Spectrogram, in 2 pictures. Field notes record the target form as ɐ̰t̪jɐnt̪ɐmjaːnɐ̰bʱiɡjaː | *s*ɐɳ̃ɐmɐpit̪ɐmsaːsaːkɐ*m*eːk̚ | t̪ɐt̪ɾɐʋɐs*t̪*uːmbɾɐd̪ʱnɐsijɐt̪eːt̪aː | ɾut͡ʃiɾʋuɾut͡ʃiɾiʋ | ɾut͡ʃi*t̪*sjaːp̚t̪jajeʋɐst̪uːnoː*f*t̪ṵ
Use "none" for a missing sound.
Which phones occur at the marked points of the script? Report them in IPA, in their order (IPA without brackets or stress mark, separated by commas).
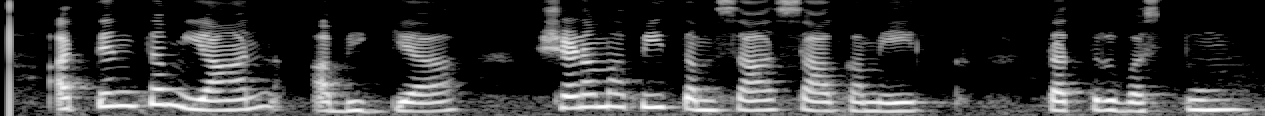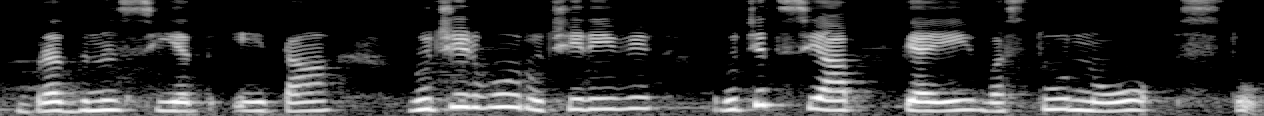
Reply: ʃ, m, t̪, t̪, s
